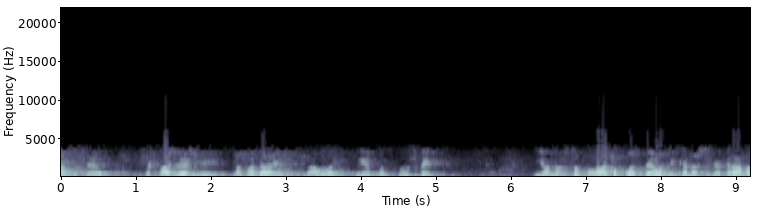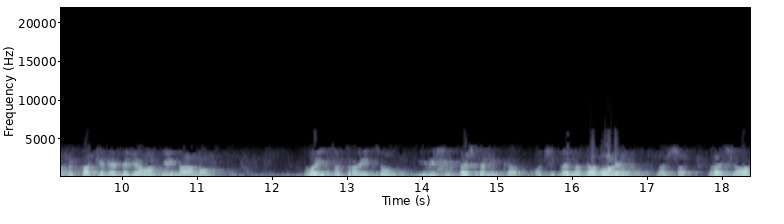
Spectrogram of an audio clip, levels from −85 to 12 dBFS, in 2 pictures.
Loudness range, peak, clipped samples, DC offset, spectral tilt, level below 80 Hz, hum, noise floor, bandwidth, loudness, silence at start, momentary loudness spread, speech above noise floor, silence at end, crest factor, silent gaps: 5 LU; 0 dBFS; under 0.1%; under 0.1%; -11 dB/octave; -50 dBFS; none; -44 dBFS; 4.7 kHz; -15 LUFS; 0 s; 11 LU; 29 dB; 0 s; 14 dB; none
